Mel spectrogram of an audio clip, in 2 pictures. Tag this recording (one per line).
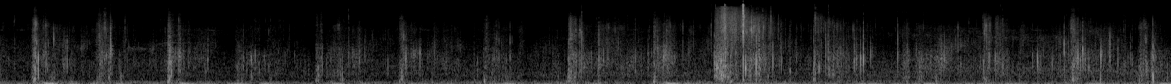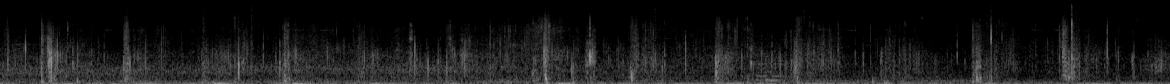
footsteps
walk
foot
step
walking
ground
forest
feet
steps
